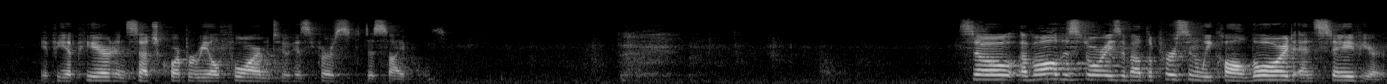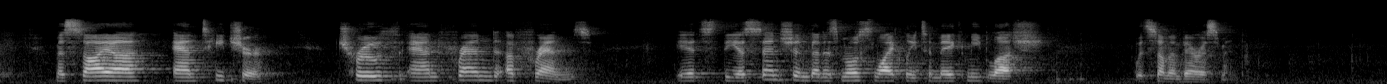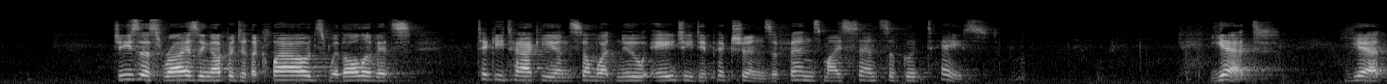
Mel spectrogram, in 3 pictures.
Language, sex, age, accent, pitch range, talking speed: English, male, 40-59, American, 170-210 Hz, 100 wpm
